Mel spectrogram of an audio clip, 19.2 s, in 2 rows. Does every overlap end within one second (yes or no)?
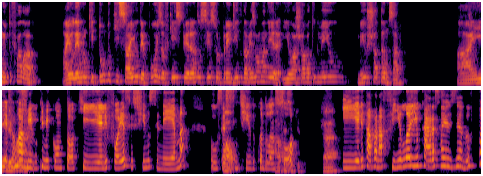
yes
